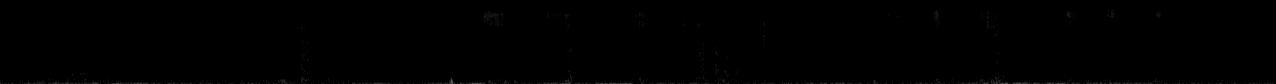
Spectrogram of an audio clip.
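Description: Fingers brush and rustle softly right against a microphone, in short bursts.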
